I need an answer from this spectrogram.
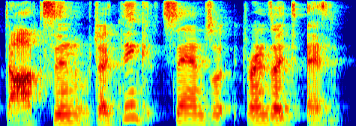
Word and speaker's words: Dachshund: Apparently, like in German, the proper way to pronounce their name, it's, I think, Dachshund, or how you would usually pronounce it, Dachshund, which I think translates as badger hound or badger dog.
